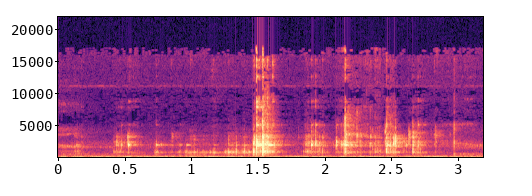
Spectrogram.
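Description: Ice cubes clink in a few faint, bright taps scattered over about three seconds, one slightly louder near the middle, with no talk.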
